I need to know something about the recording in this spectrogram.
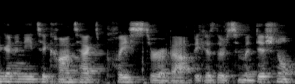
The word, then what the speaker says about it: Placester: And that is pronounced Placester. It's not Placesetter, it's not Placaster, it's not Placester, anything like that. It's Placester, Placester.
